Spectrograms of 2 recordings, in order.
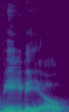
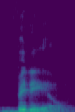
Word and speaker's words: video: The important thing is that both the I and the E are pronounced as short I sounds. It's not video, it's video. If you watch a video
